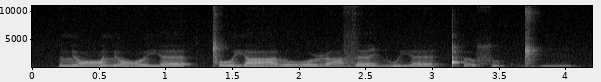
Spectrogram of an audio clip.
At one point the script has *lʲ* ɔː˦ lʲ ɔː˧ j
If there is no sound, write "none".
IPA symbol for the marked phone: lʲ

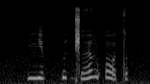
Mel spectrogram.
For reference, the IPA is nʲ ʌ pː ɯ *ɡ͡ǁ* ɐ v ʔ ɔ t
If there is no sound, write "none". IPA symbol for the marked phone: ɡ͡ǁ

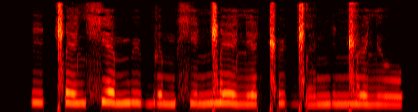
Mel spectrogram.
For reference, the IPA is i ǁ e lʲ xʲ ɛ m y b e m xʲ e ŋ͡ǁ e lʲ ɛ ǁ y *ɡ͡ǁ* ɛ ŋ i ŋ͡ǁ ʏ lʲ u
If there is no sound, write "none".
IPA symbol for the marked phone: ɡ͡ǁ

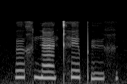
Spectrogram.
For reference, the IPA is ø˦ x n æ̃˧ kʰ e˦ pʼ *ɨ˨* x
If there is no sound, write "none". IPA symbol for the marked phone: y˨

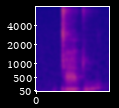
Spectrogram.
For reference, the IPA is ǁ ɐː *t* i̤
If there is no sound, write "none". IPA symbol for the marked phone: t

